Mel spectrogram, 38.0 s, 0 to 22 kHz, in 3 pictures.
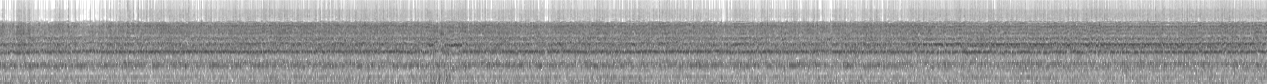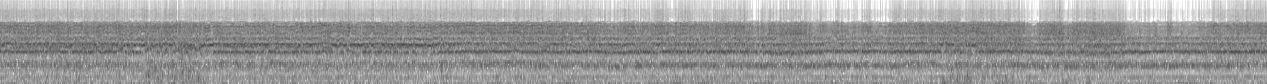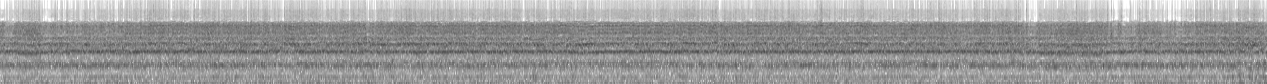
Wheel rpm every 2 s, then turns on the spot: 230, 230, 230, 230, 230, 210, 210, 210, 210, 230, 230, 220, 230, 230, 230, 230, 230, 230, 230.
none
